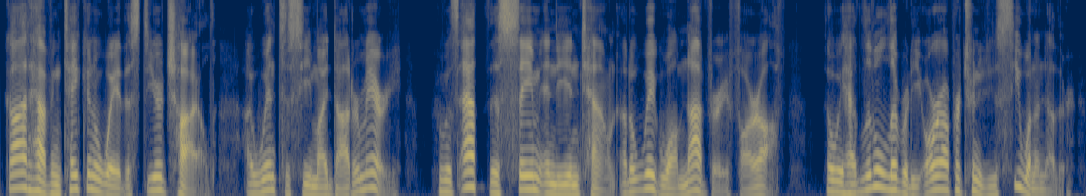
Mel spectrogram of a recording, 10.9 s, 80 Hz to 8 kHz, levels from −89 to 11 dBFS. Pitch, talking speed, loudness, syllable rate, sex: 150 Hz, 215 wpm, -20 LUFS, 5.9 syllables/s, male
